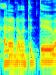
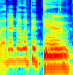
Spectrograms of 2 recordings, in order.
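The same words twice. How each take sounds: First: High, soft, helpless worry; quietly panicked, pitched up. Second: High, full-voiced helpless wail; panicked, high-pitched outburst; rising panic. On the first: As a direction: fret in a small high voice. Panicking at the game, first take. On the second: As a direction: let the panic burst out. Panicking louder, second take. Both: Real, not acted.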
